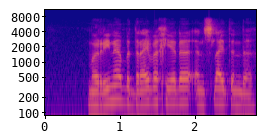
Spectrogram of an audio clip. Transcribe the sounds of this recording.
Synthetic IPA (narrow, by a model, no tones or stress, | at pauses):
məɾinəbədrɛjvəχɦiədəʔənslœɥtəndə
